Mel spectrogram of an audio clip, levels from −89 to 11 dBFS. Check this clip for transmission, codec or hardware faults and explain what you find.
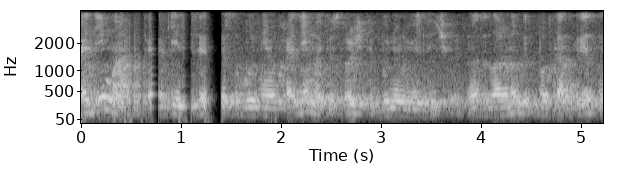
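Three jitter-buffer faults here, all on a narrowband call path that stops at 4 kHz, which fits G.711 mu-law.

From 0.44 to 1.43 s there's repeated stalling, a stutter: late packets drained the buffer eight times and the receiver kept extending the last sound. That's 387 ms of fill, up to 164 ms at once, so the audio drags.

At 1.89 to 1.92 s there's a short stall from a late packet: about 19 ms where the last sound is held until the packet arrives, giving a brief hang.

From 2.54 to 3.21 s there's a jitter buffer slow-down: pitch periods repeated to rebuild reserve, adding 73 ms. The sound plays at 90% speed, same pitch, slightly drawn out.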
